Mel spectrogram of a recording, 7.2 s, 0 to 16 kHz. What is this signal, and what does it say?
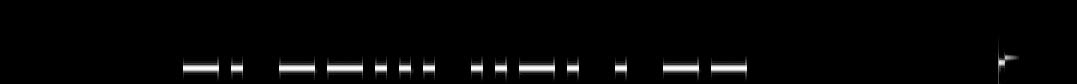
Morse code, heard as a keyed tone, about 15 wpm, 700 Hz. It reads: N7FEM
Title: USA Call Signs - 4x Character Spacing - 15wpm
